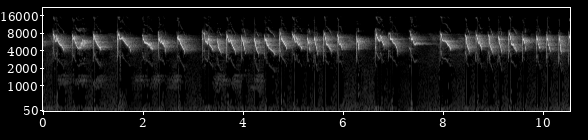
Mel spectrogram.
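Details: {'caption': 'White-eye song: a rapid stream of high, thin, sweet notes, each sliding sharply downward. The notes come in quick bursts with brief pauses, continuing steadily without other sounds.'}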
